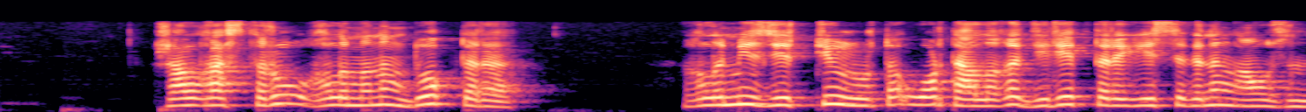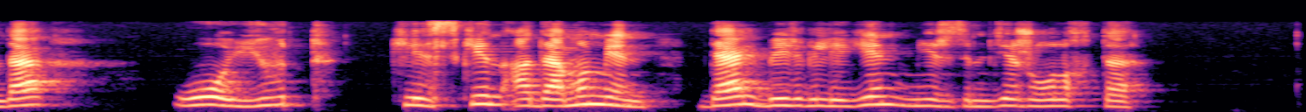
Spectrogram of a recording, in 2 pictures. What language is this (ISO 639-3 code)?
kaz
